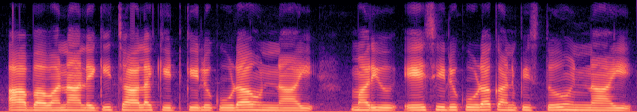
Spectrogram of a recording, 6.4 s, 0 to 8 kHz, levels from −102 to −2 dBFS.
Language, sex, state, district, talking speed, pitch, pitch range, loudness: Telugu, male, Telangana, Hyderabad, 105 wpm, 175 Hz, 170-185 Hz, -17 LUFS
